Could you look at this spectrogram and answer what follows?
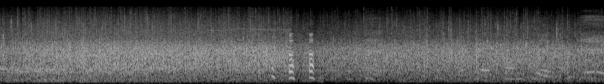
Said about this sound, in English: Which means you've also got to clap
